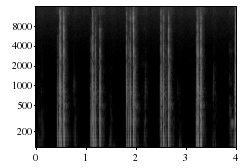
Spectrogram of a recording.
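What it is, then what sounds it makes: Hardcover notebook. Fingertips tap and knock on the board cover of a dark brown hardcover notebook held vertically against the mic. Dull, low, dry knocks land in quick clustered bursts at a steady pace, each followed by a softer, lighter tap. There is almost no ring between them.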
